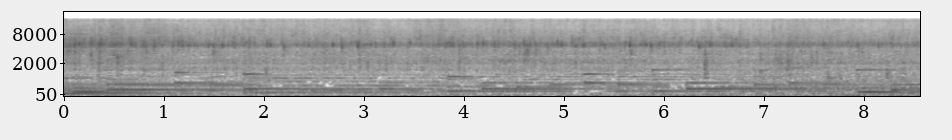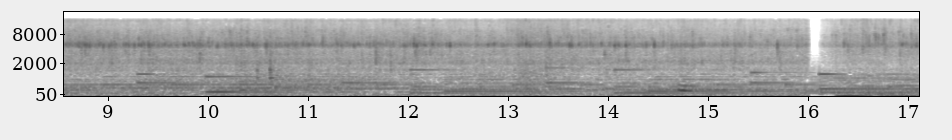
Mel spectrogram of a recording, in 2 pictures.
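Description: Pieces of bitter gourd fry in a pan over a low flame, giving a steady, close crackling sizzle that runs unbroken throughout, with no talking.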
